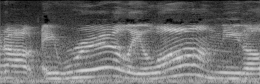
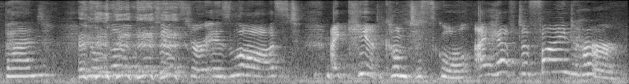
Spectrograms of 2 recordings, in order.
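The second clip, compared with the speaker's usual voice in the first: worried mother; 8 semitones higher, 3 dB louder than usual. Acted. Mother worried about lost child.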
